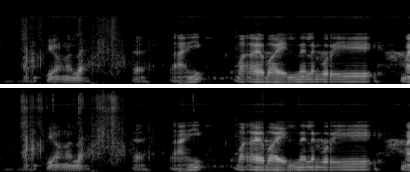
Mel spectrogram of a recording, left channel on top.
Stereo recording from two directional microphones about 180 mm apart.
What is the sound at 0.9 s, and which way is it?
Speech, 60° right (ahead or behind).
